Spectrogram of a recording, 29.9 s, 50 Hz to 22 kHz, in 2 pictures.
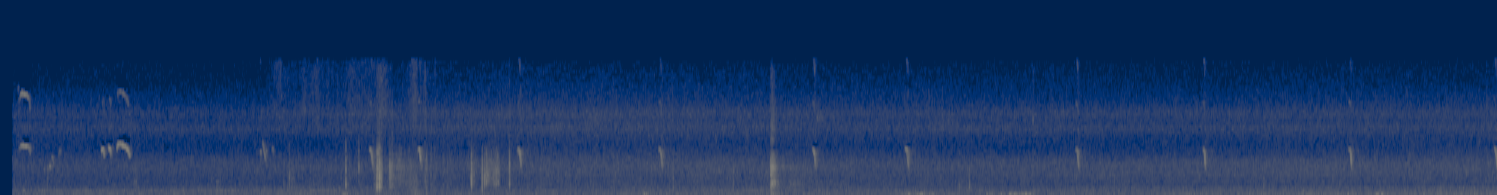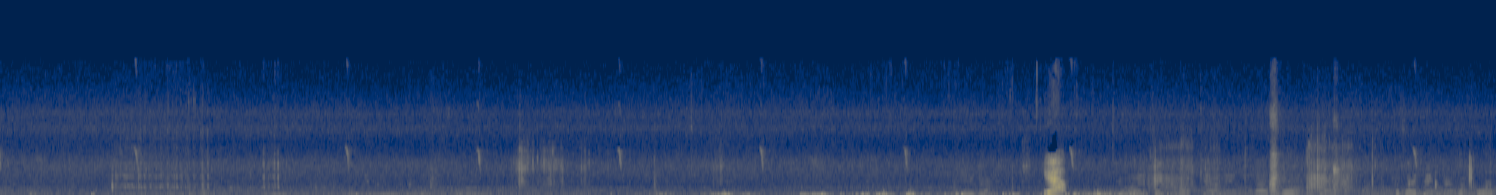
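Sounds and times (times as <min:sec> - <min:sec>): bird chicks peeping: 0:00.2 - 0:01.4, 0:12.0 - 0:12.2, 0:16.1 - 0:17.0.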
